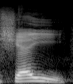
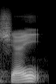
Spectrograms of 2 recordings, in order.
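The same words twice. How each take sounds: First: The syllable is said clearly without nasality. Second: The syllable is said with a nasal sound. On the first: The speaker calls it right. "tapi syai" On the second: The speaker calls it wrong. "jangan sampai ada sengaunya. ... jangan syai"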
